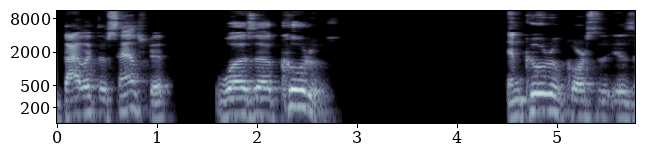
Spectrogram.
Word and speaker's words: Kuru: If you look at these ancient languages, it's a typical, they call it centum kentum, that sometimes they pronounce the C like K, sometimes they pronounce it like the S.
